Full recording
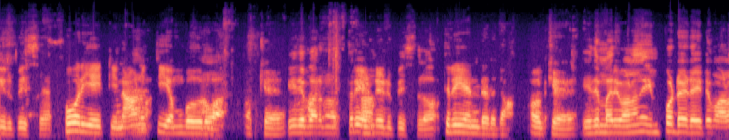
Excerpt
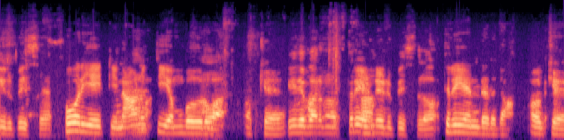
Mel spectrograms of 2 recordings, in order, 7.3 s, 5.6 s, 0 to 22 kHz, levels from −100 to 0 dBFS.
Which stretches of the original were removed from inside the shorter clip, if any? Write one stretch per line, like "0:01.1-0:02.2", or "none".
none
